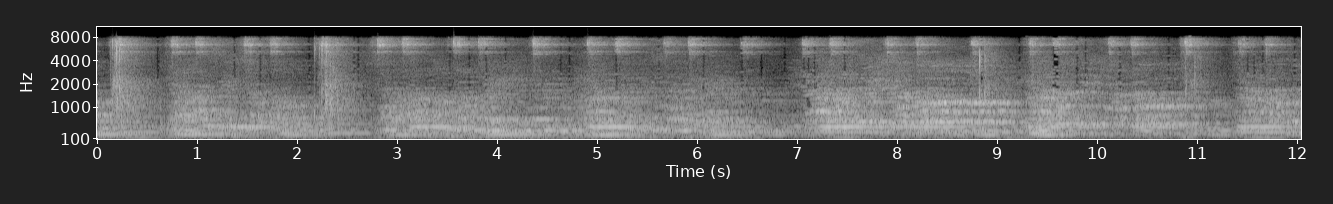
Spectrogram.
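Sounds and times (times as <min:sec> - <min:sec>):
choir singing sustained notes: 0:00.0 - 0:12.0
tambourine jingles: 0:00.0 - 0:12.0.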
